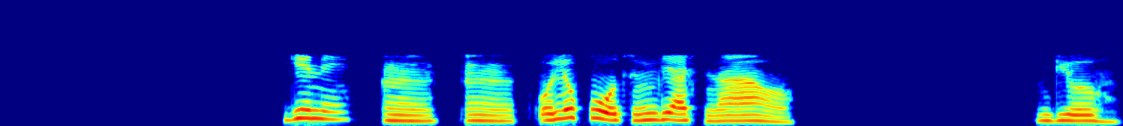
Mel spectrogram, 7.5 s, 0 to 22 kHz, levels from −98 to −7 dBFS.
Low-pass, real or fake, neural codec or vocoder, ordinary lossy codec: 3.6 kHz; fake; codec, 16 kHz, 16 kbps, FreqCodec, larger model; none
